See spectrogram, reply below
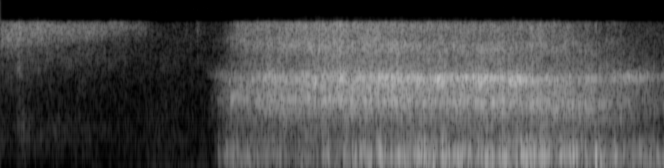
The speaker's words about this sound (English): Let's do three deep breaths in through our nose, out through our mouth.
